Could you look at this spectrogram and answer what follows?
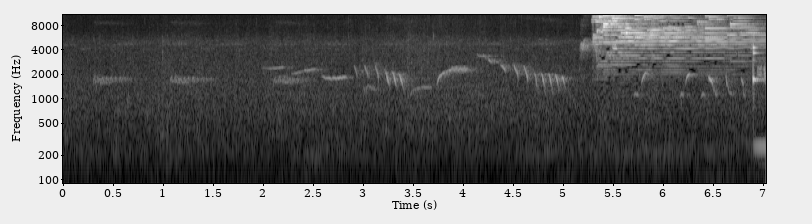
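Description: Bird chirps and short whistling glides over a faint background hiss. About five seconds in, a loud, shimmering run of chimes starts and keeps ringing.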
